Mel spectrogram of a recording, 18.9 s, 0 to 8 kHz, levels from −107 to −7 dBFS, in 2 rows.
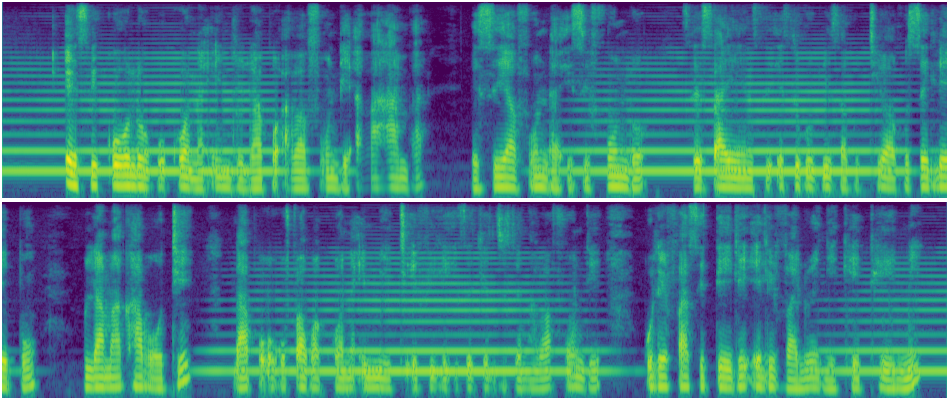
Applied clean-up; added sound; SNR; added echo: neural mask model RNNoise.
